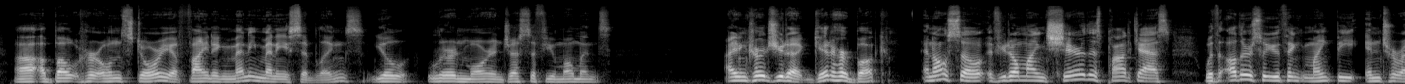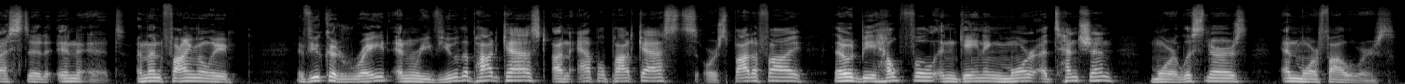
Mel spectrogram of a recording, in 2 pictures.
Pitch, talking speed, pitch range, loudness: 145 Hz, 155 wpm, 130-165 Hz, -19 LUFS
